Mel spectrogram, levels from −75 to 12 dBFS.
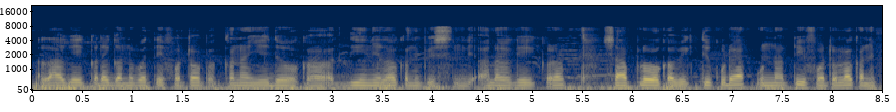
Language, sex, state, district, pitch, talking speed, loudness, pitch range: Telugu, male, Andhra Pradesh, Sri Satya Sai, 120 Hz, 140 wpm, -19 LUFS, 115-120 Hz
